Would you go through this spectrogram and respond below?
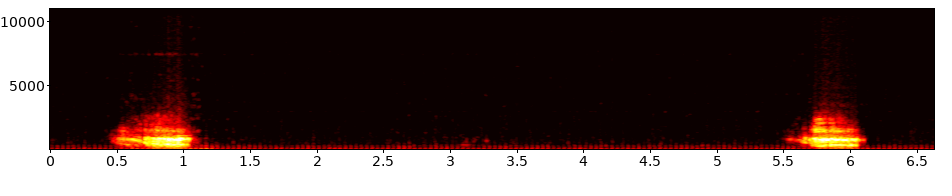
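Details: Red deer stag of the Carpathians, Bucovina, roaring in the breeding season on 29 September 2022; two short, coarse, equally loud bellows separated by about five seconds of silence.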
